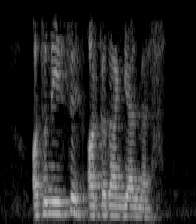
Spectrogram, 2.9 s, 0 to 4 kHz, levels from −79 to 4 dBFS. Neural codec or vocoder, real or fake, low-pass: none; real; 3.6 kHz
